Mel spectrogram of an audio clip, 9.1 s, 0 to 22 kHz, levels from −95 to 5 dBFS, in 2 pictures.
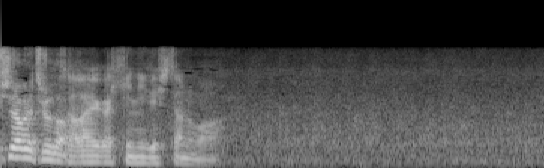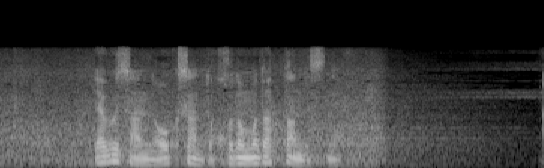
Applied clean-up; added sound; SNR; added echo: none; none; none; none.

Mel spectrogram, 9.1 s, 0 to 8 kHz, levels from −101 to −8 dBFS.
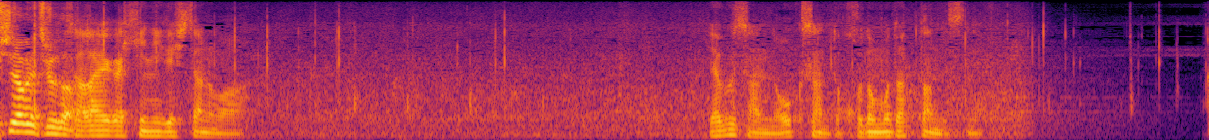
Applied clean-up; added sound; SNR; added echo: none; Typing; 19 dB; none.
